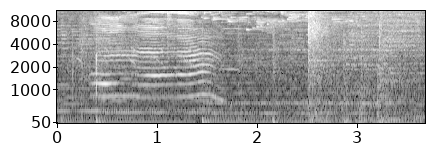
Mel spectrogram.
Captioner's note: baby cries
